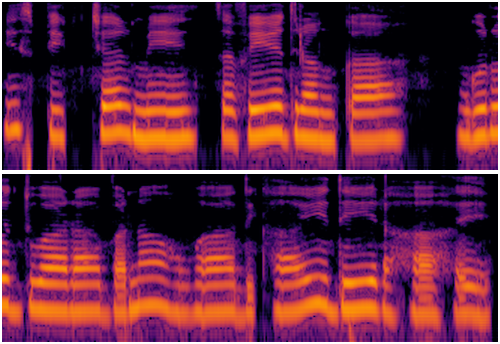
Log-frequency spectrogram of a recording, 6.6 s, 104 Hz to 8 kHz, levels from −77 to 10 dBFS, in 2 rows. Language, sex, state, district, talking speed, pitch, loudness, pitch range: Hindi, female, Uttar Pradesh, Lucknow, 120 wpm, 240 Hz, -16 LUFS, 230-255 Hz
